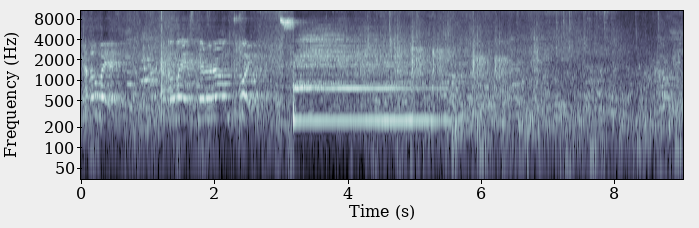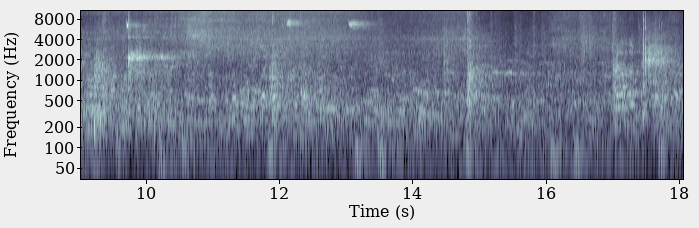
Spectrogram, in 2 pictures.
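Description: Voices and crowd chatter, then about three seconds in a steady low buzzer tone held for about two and a half seconds, the signal that starts the round in an MMA bout. After it, crowd murmur with a few sharp knocks.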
